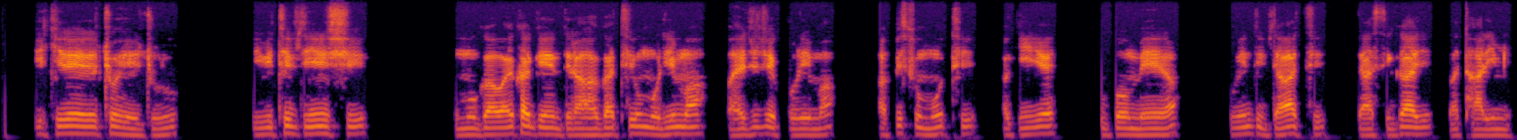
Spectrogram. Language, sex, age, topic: Rundi, male, 18-24, agriculture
